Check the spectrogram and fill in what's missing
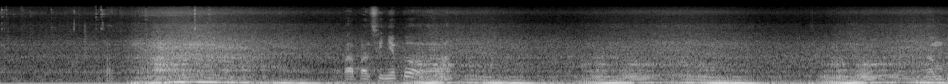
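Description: Mitsubishi GSR engine fitted with a PWM hi-low setup, water dripping from its exhaust: a mid-pitched motor revs up and down in repeated rising-and-falling surges over about nine seconds, with someone talking over it.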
